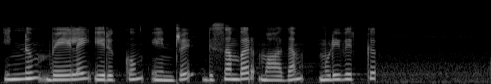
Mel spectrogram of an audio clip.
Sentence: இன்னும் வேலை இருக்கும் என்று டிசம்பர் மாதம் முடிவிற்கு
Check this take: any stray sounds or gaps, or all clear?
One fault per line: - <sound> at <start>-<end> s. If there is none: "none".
none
